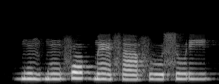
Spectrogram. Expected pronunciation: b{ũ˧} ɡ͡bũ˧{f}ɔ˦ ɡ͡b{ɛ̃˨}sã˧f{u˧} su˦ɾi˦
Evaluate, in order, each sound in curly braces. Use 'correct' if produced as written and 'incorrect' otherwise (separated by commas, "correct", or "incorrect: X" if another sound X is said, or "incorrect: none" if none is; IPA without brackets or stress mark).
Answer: correct, correct, incorrect: ɛ̃˦˨, correct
